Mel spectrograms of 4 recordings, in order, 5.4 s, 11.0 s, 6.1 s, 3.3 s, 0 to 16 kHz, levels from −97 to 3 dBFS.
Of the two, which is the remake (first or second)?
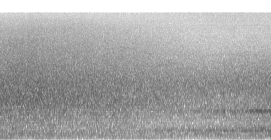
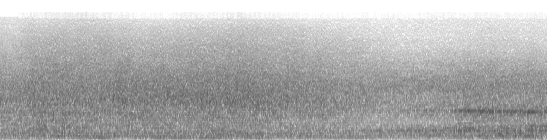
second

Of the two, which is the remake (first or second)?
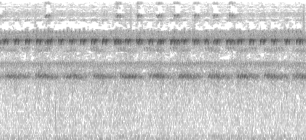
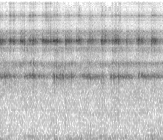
second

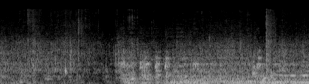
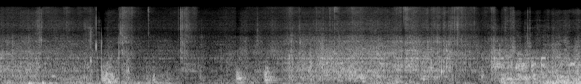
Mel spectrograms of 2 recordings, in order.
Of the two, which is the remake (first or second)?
second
